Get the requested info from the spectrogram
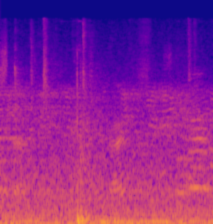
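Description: Faint voices and a steady low hum in a large indoor sports hall, with one dull thump a little under a second in.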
